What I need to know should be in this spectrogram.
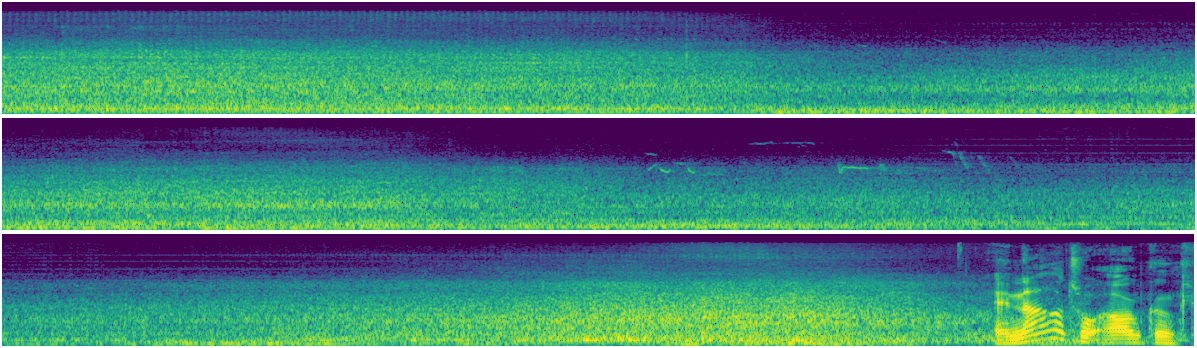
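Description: A car engine hums as a car drives past on a road.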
